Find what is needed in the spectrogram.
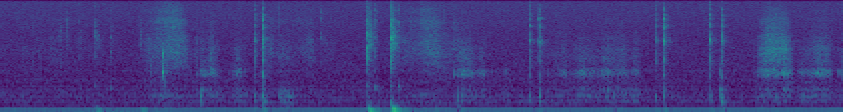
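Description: Computer keyboard key presses and mouse clicks, scattered single clicks with two louder knocks close together a little under four seconds in, over a steady low hum.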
